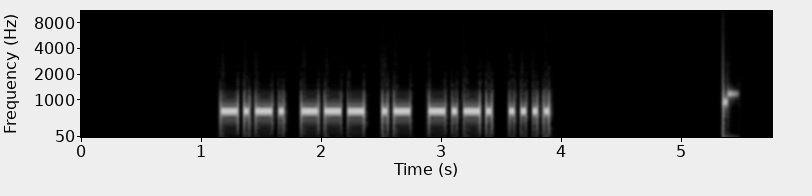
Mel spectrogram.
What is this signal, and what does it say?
Morse code, heard as a keyed tone, about 25 wpm, 700 Hz. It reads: COACH
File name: 5 Letter Words - First 3 Letters Given - 25wpm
